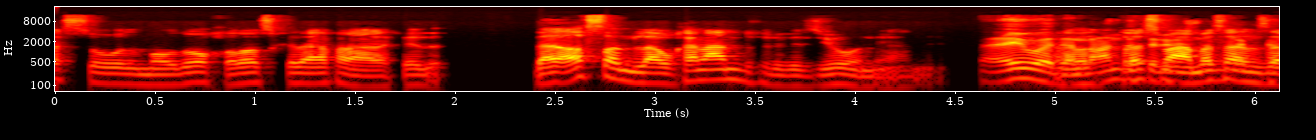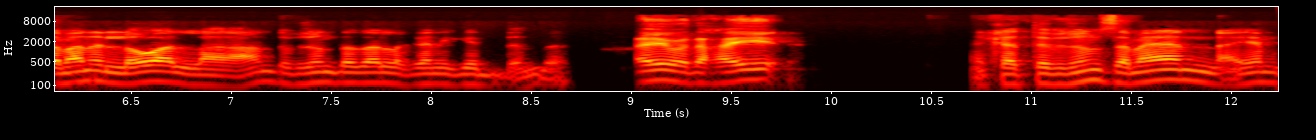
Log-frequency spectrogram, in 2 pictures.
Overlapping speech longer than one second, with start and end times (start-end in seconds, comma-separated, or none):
5.0-6.3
